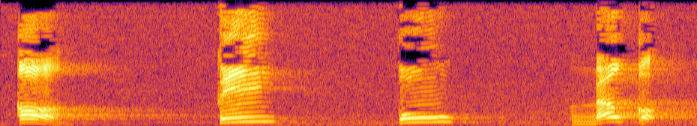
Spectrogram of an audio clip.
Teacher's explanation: huruf q diucapkan dengan cara menyentuhkan pangkal lidah kita dengan langit-langit bagian belakang qo Qi baq diucapkan dengan suara yang tebal dan dalam posisi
